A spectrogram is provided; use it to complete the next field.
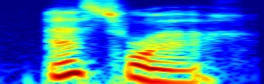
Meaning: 1. to sit (someone) down, to seat, make sit 2. to sit down, sit up, take a seat 3. to assert
- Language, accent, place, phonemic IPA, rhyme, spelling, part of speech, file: French, France, Paris, /a.swaʁ/, -waʁ, asseoir, verb, Fr-asseoir.ogg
